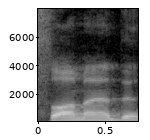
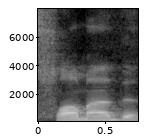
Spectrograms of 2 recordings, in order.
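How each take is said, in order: Both takes have the same delivery.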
